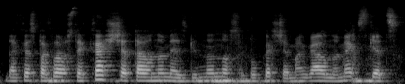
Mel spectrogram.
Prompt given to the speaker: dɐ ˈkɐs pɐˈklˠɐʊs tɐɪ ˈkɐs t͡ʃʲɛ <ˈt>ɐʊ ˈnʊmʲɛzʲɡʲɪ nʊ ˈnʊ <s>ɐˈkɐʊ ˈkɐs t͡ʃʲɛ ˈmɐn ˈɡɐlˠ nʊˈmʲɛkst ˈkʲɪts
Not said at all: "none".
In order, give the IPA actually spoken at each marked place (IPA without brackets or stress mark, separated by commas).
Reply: t, s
